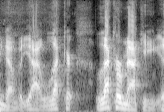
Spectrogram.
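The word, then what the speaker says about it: Lekkerimäki: I thought it was Lekker Mäki. – Yeah, so... – And the entire time they've been saying Lekkermäki. I'm like, you're wrong, man. Say it right.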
